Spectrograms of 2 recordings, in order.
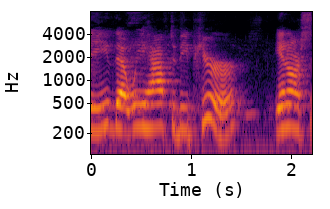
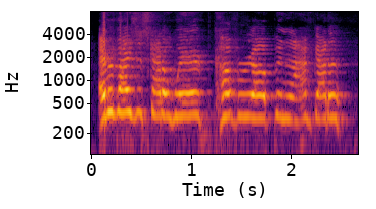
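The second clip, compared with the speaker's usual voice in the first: higher, louder mock of a fearful believer; 6 semitones higher, 5 dB louder than usual. Preacher mocks believers who only cover up, a put-on voice. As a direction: sneer at the cover-up crowd in a put-on voice. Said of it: "I'm making fun of people who think that way".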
